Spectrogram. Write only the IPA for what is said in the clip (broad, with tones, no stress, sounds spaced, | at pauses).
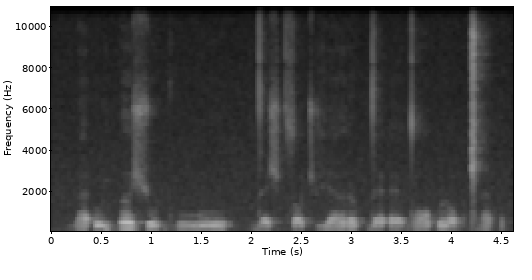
b æ˩˧ ʔ ṵ˥˧ j b əː˥ ʃ u˧˩ ɡʱ uː˩˧ | d ɛ̰˧˩ ʃ t͡s ɔ̰˧ t͡ʃ vʲ æ˩˧ ə̯ ɾ ə˞˧ p d ɛ̰˥ ʔ ɛ̰˧˩ d ɔː˩˧ p ɹ ɔ̰˧ b ɡ͡ǁ æ˩˧ p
